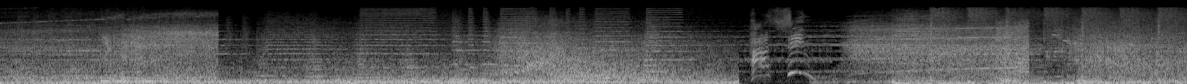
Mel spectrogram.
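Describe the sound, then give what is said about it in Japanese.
Sci-fi launch effect of a fighter vehicle: a loud, sustained roaring rush with high whining tones, briefly dropping away with a sweeping tone before the roar surges back. “セルブースター発進。”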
